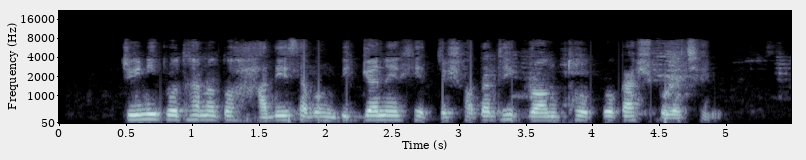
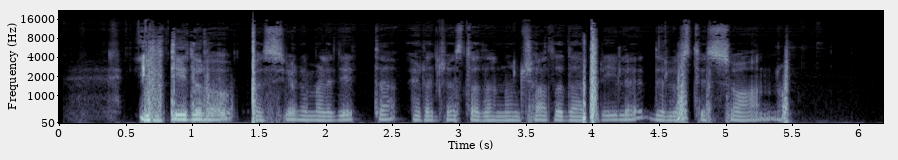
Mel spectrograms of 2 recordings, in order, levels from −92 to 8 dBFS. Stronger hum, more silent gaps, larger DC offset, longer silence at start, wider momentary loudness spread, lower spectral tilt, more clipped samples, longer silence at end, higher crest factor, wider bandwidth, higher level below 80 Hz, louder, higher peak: neither; neither; neither; first, 0.5 s vs 0.35 s; second, 8 LU vs 12 LU; about the same, -5.5 dB/octave vs -4.5 dB/octave; neither; second, 0.55 s vs 0.7 s; second, 16 dB vs 26 dB; second, 8 kHz vs 16 kHz; second, -54 dBFS vs -44 dBFS; first, -18 LUFS vs -24 LUFS; about the same, -2 dBFS vs 0 dBFS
